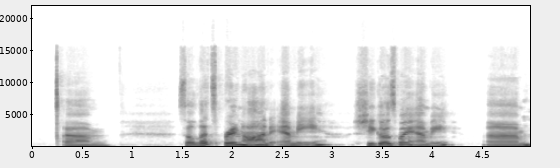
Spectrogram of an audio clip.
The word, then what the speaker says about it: Emy: emmy hello hello hi thank you did i pronounce that right emmy you did yep short and sweet awesome thank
